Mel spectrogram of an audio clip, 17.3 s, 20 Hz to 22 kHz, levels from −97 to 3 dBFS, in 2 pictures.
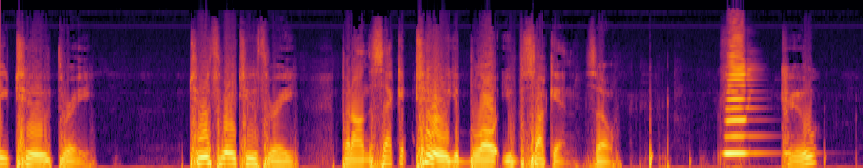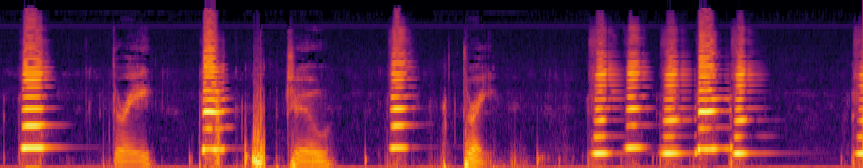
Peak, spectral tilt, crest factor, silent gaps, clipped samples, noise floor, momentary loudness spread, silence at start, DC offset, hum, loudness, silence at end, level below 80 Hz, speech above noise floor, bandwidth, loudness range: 0 dBFS; -5.5 dB/octave; 10 dB; none; 0.2%; -51 dBFS; 16 LU; 0 s; 1%; none; -9 LUFS; 0 s; -28 dBFS; 43 dB; 17 kHz; 5 LU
